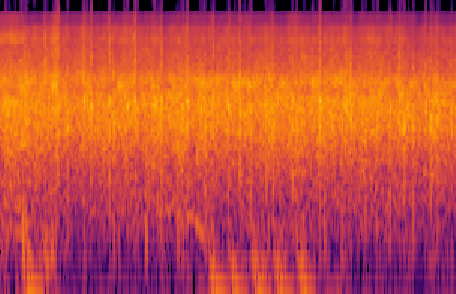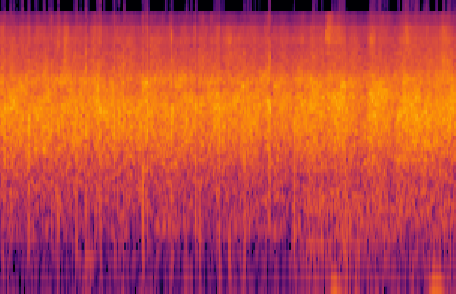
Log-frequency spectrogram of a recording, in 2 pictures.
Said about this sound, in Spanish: Así que os pido un aplauso para ellos.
